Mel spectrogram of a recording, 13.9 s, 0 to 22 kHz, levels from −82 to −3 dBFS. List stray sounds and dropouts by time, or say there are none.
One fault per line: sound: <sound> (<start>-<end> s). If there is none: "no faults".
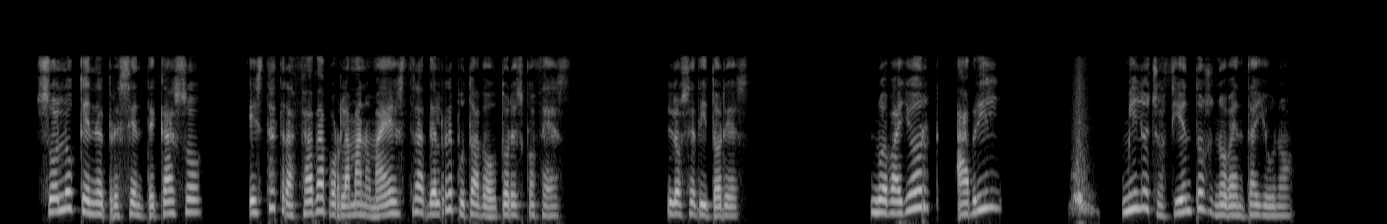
sound: whoosh (10.7-11.0 s)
